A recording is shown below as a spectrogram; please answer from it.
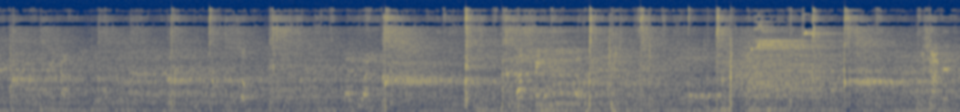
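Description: Pickleball rally: paddles striking the hollow plastic ball and the ball bouncing on the hardwood court, a run of sharp pops at irregular intervals, echoing in a large hall.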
